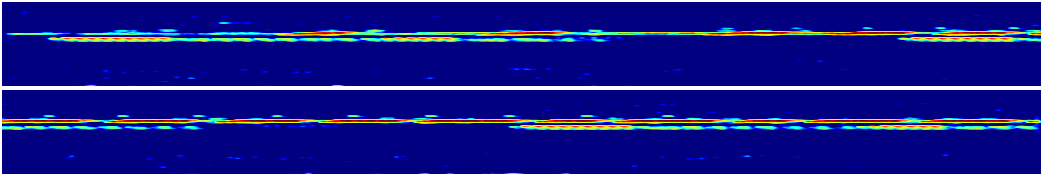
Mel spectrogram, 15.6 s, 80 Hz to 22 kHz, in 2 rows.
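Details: Nighttime autumn insect concert from a garden field, crickets included, recorded on a DR-40X: an unbroken high trill with a lower pulsed chirping insect joining in repeated phrases of several seconds, plus faint low rumbles.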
